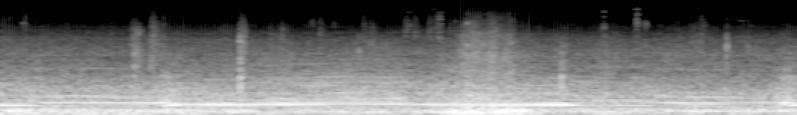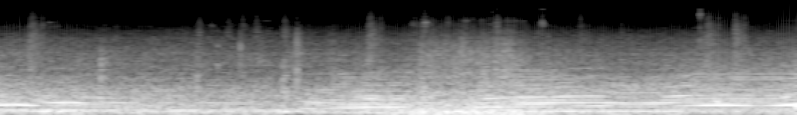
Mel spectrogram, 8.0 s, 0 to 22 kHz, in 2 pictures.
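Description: Porsche GT3 RS accelerating hard on a race circuit, a loud close engine roar rising and falling through gear changes, with a steady harmonic drone throughout.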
